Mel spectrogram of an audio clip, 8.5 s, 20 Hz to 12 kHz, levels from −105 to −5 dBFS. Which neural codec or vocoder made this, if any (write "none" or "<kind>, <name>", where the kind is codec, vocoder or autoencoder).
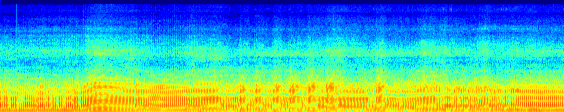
none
